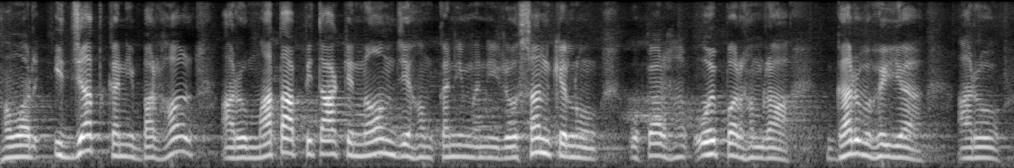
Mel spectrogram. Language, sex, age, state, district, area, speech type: Maithili, male, 18-30, Bihar, Saharsa, rural, spontaneous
